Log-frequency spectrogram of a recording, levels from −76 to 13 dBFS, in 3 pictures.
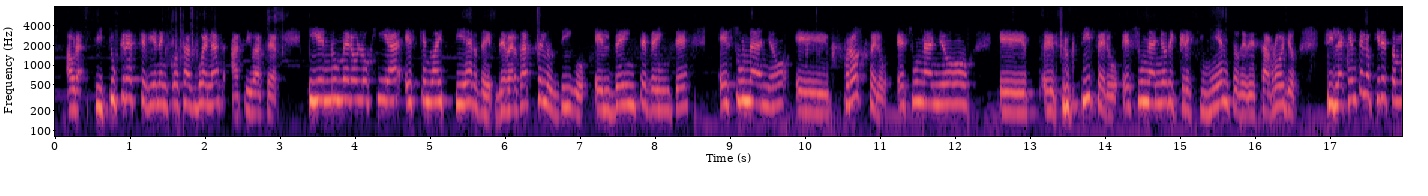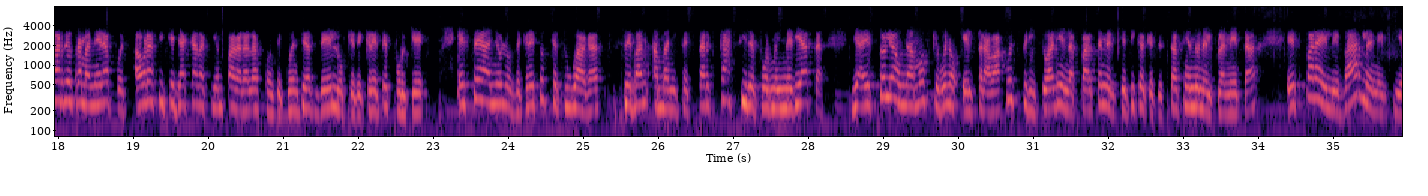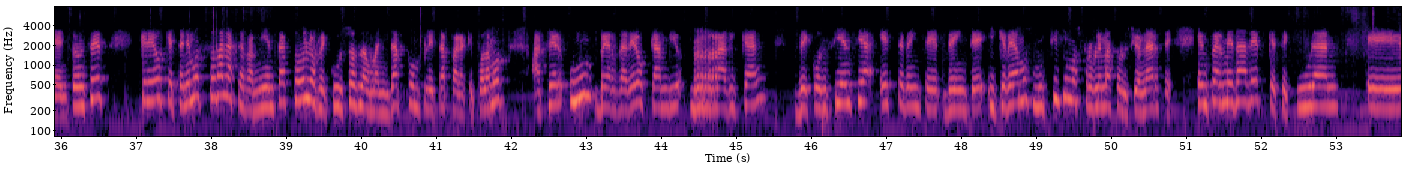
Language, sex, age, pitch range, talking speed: Spanish, female, 40-59, 210-265 Hz, 165 wpm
